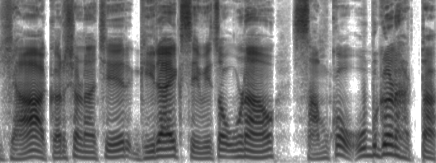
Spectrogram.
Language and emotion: Goan Konkani, disgusted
